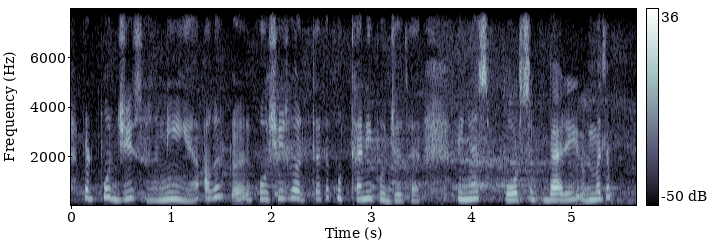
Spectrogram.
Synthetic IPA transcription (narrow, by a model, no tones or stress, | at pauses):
pəʈpʊd͡ʒiːsəknĩːɛːʔəɡəɾkoːʃɪʃkəɾt̪ɛːt̪akʊt̪ʰːɛːnĩːpʊd͡ʒət̪ɛːɪjãːsə̥poːɾʈsbɛːɾiːmət̪ləb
